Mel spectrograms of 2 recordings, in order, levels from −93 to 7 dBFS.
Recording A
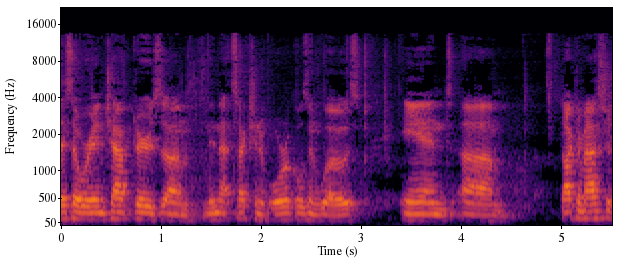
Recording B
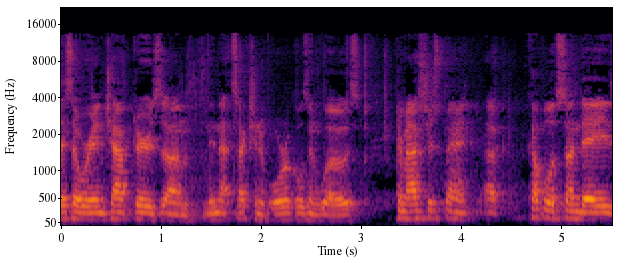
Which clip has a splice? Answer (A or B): B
